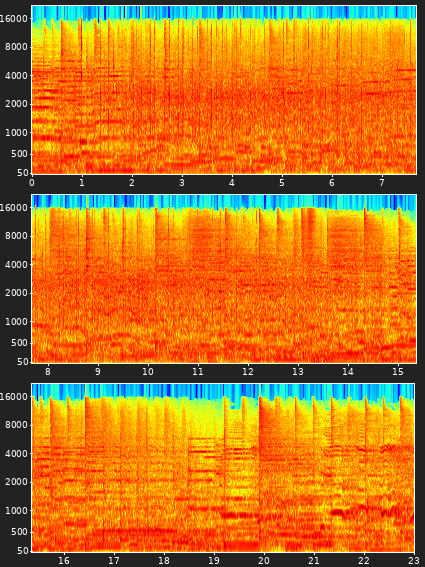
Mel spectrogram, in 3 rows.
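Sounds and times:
drum kit: 0:00.0 - 0:23.0
guitar: 0:00.0 - 0:23.0.

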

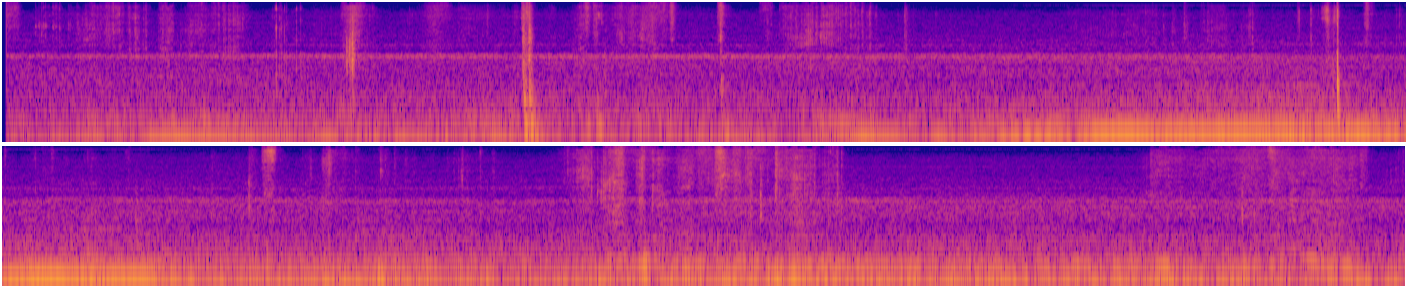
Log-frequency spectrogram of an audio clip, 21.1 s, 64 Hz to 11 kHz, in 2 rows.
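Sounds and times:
car engine and road rumble: 0:00.0 - 0:21.0.

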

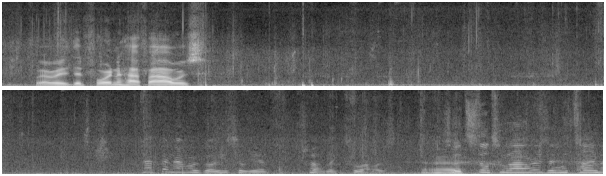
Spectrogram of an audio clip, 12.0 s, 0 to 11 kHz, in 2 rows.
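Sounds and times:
footsteps on rocky dirt trail: 0:00.0 - 0:12.0.

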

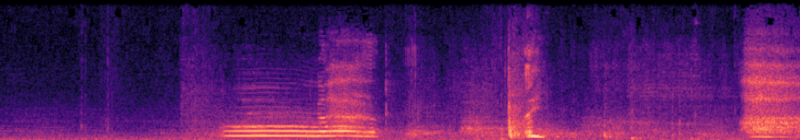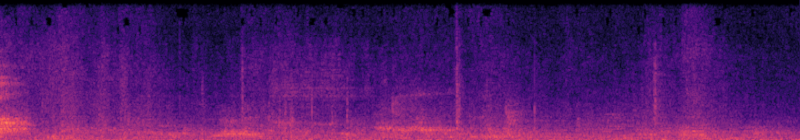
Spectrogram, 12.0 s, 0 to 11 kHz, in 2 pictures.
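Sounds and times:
woman gasping in pain: 0:01.7 - 0:02.9, 0:05.6 - 0:06.2.

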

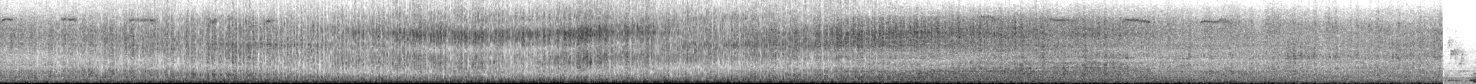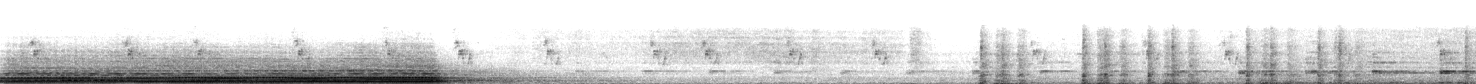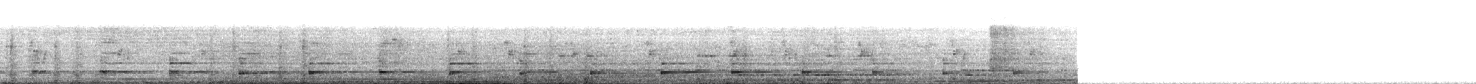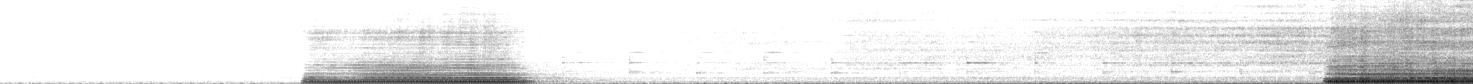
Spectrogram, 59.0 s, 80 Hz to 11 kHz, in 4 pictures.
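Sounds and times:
locomotive engine rumble: 0:00.0 - 0:14.5
train air horn: 0:14.7 - 0:20.3, 0:39.0 - 0:40.3, 0:47.3 - 0:49.8, 0:57.5 - 0:59.0
wheels clicking over rail joints: 0:24.5 - 0:40.2.

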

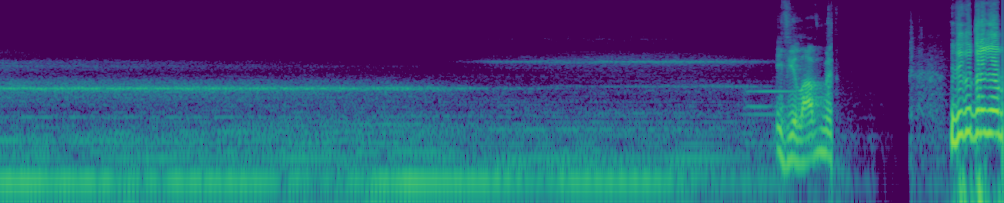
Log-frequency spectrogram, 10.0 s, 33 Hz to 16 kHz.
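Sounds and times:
steady high-pitched tone: 0:00.0 - 0:08.4
low hum: 0:00.0 - 0:08.8.

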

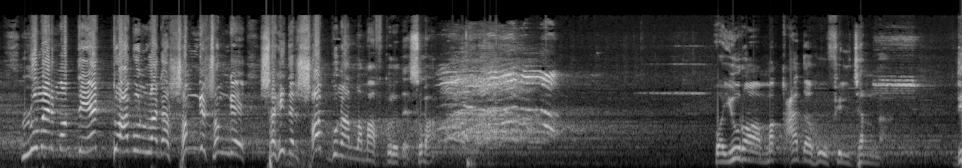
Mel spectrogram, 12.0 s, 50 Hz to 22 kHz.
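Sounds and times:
amplified preacher shouting: 0:00.1 - 0:05.5.

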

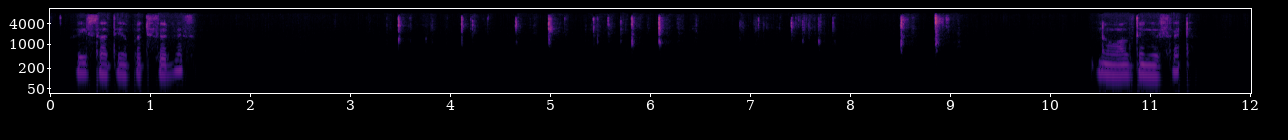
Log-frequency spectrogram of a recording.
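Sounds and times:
computer keyboard typing: 0:03.4 - 0:07.9, 0:08.5 - 0:09.1.

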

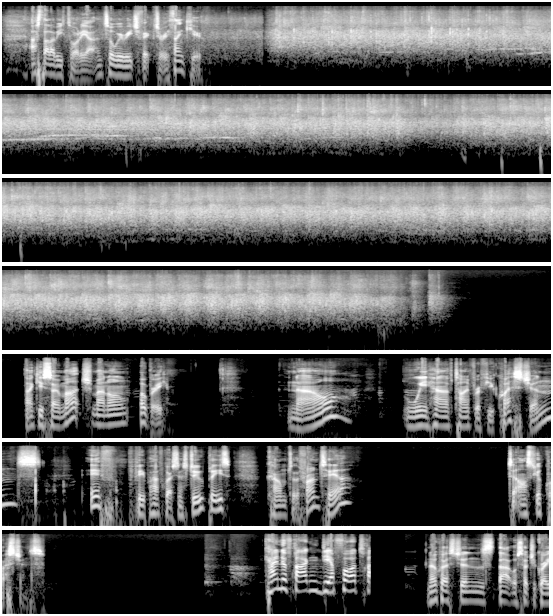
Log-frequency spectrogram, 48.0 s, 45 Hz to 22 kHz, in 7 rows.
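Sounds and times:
audience clapping: 0:00.5 - 0:26.4.

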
